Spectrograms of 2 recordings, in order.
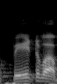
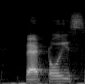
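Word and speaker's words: patois: पेटवा, इसको पेटवा बोलते हैं, पेटोइस नहीं बोलते। इसका जो प्रोनाउंसिएशन है वो पेटवा होता है।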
